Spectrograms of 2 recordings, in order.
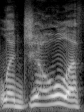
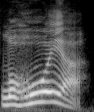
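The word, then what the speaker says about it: La Jolla: to check out Leola we were calling it Lola for the longest time come to find find out it's really pronounced La Hoya I mean who knew you're supposed to pronounce J's like h's not in Boston I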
